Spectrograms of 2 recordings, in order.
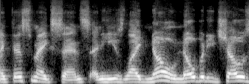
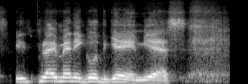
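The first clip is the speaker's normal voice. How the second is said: put-on, poorly done Russian accent. Answering a question about which games he has played, in a put-on Russian accent. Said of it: "your Russian accent".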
